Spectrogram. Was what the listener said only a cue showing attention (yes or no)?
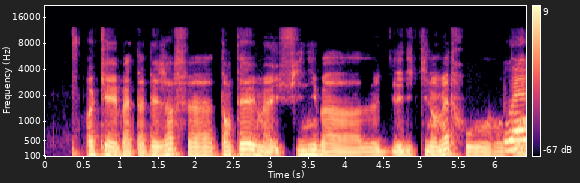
no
